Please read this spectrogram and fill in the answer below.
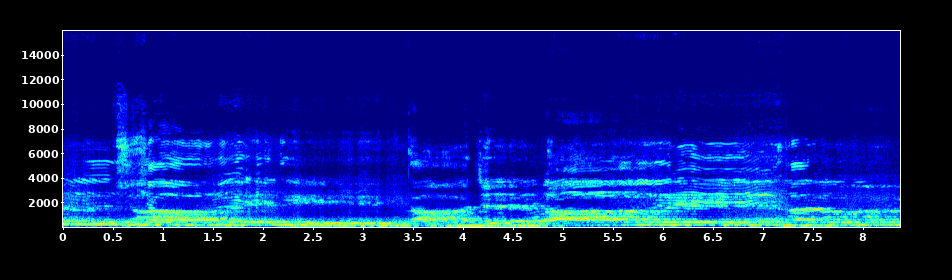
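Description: A man's voice chanting a devotional salam in long, drawn-out melodic phrases, with no instruments.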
